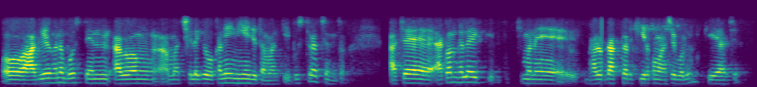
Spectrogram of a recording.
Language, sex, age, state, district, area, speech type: Bengali, male, 18-30, West Bengal, Hooghly, urban, conversation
